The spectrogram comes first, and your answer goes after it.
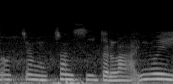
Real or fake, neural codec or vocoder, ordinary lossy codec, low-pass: fake; autoencoder, 48 kHz, 128 numbers a frame, DAC-VAE, trained on Japanese speech; Opus, 64 kbps; 7.2 kHz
